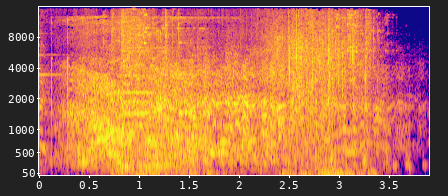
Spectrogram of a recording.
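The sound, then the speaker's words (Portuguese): Ice cracks and shatters loudly, a dense burst of crunching, splintering fragments that keeps crackling for about three seconds before cutting off abruptly. “Quebra-gelo.”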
